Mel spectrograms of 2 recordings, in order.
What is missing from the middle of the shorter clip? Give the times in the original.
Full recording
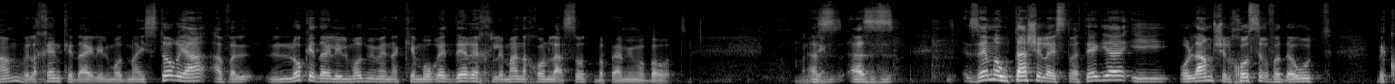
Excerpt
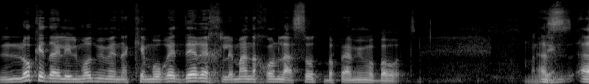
none

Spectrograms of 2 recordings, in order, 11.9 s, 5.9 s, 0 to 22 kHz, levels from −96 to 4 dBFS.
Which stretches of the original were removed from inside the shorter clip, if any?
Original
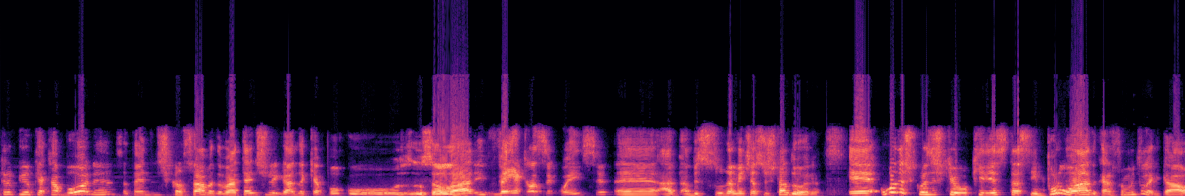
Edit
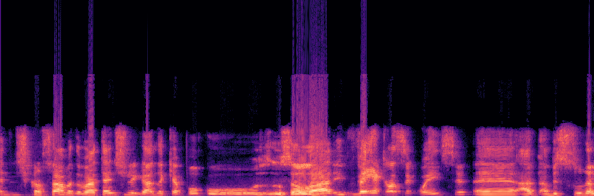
none

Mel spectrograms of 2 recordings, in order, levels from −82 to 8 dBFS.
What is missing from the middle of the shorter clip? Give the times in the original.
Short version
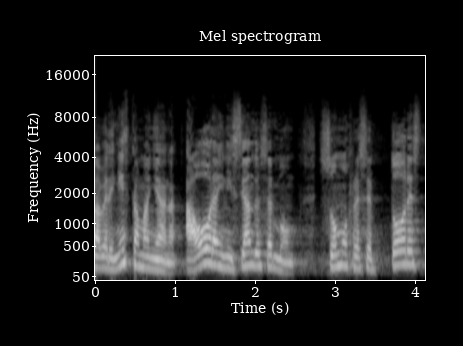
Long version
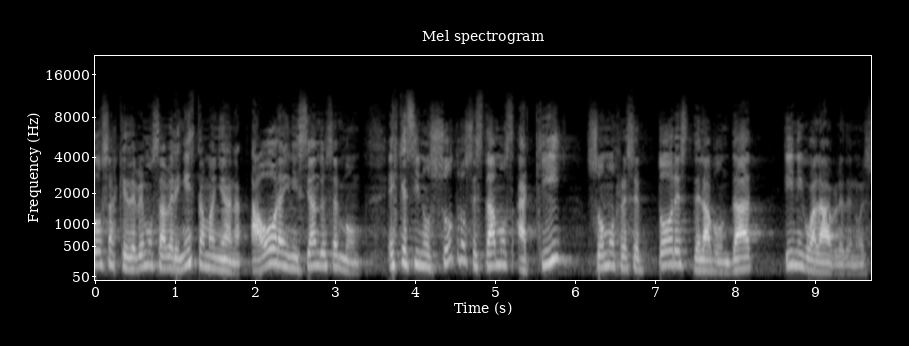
0:03.6-0:06.1

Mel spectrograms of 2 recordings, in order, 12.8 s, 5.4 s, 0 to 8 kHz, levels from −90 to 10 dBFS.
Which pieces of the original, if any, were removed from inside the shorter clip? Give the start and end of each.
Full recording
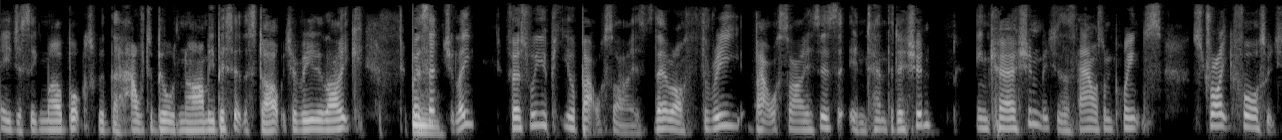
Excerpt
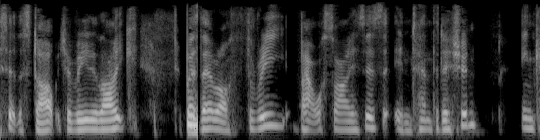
0:04.2-0:06.5

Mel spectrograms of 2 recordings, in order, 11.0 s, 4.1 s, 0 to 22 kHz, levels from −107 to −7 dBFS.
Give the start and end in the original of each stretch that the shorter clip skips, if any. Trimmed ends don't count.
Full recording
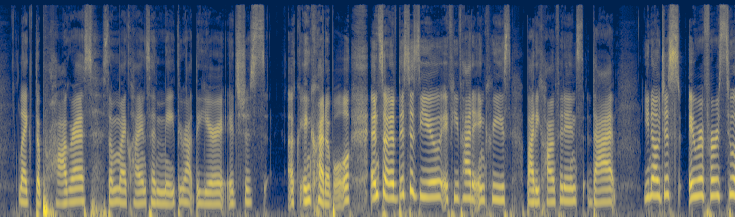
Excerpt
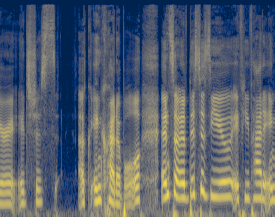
none

